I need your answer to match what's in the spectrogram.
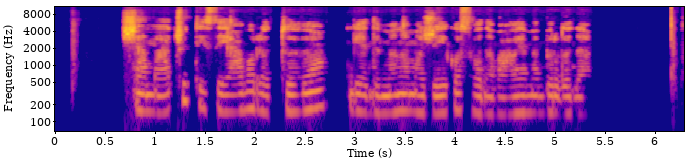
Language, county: Lithuanian, Kaunas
